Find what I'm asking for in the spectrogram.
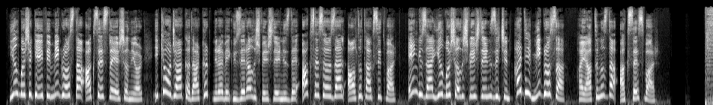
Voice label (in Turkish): KADIN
